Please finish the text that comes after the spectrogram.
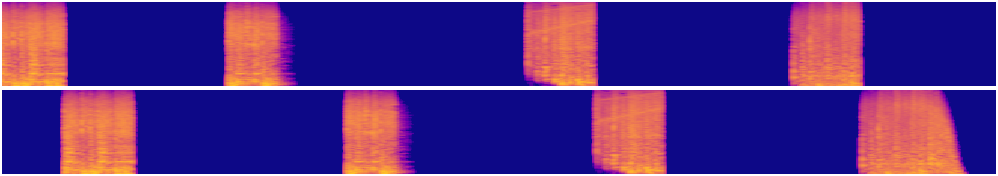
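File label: drum fill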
